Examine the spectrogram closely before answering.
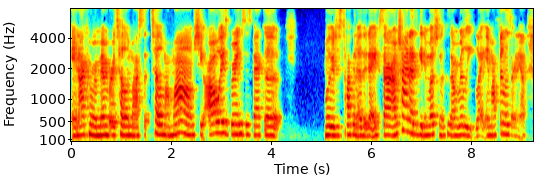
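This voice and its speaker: A woman speaks at a very fast pace with medium pitch and a bright, sharp tone. Her intonation is fairly even, with vocal fry. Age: 30s. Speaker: small business owner. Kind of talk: casual chat.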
